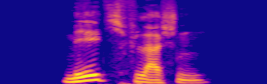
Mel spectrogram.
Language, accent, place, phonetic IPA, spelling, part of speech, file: German, Germany, Berlin, [ˈmɪlçˌflaʃn̩], Milchflaschen, noun, De-Milchflaschen.ogg
- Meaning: plural of Milchflasche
